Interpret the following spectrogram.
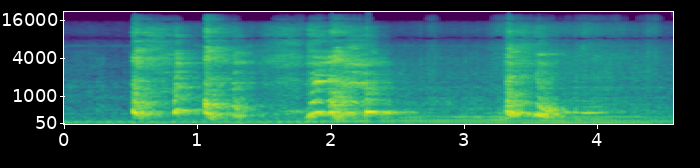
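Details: Bursts of wet coughing in short runs, role-played effective coughing during chest physiotherapy by a 63-year-old woman with pulmonary tuberculosis and upper-area sputum buildup, after warm water and postural drainage; productive cough.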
